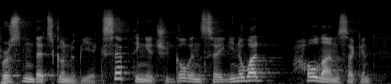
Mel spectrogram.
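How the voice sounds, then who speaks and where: A man with a non-native accent talks at a fairly quick pace. The recording is very clean, with a silent background. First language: not English. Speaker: meetup organizer and presenter. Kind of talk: tutorial. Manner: halting, many repetitions.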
